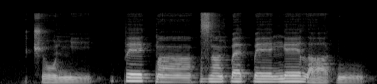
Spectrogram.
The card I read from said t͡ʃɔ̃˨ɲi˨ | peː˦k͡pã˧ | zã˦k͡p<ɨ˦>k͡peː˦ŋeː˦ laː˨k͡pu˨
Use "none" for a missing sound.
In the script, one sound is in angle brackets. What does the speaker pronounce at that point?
ɛ˦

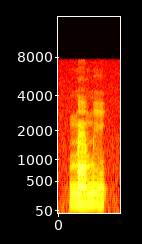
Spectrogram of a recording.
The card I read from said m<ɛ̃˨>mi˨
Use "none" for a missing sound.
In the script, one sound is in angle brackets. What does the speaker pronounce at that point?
ɛ̃˨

